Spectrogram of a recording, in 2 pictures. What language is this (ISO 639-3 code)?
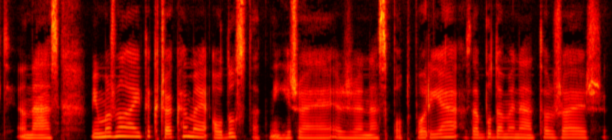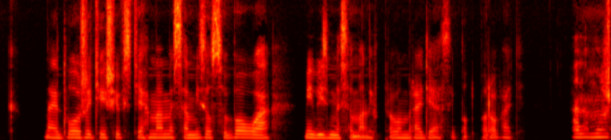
slk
